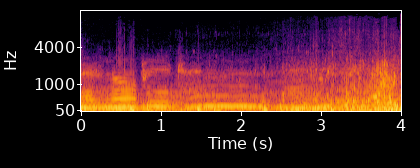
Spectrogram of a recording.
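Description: A man speaks in a low, strained voice.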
